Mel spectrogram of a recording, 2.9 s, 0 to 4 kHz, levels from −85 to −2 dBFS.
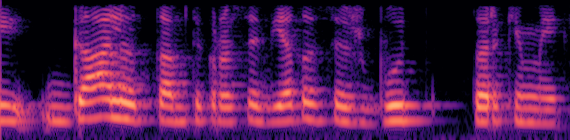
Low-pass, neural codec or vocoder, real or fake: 3.6 kHz; none; real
